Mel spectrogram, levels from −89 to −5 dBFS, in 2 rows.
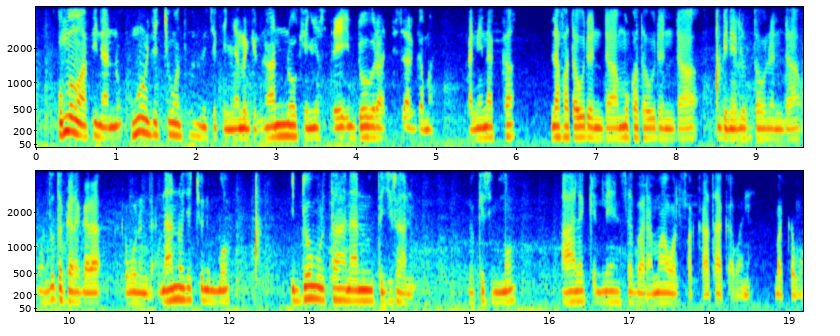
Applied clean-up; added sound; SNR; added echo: none; Subway, metro, underground + Clapping; 17 dB; none.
